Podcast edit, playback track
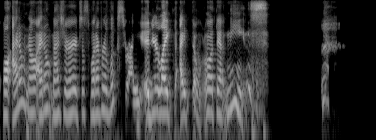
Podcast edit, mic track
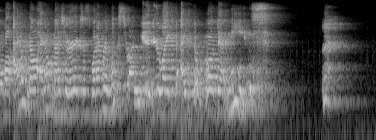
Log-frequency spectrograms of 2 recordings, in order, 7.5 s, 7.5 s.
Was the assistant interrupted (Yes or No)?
No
